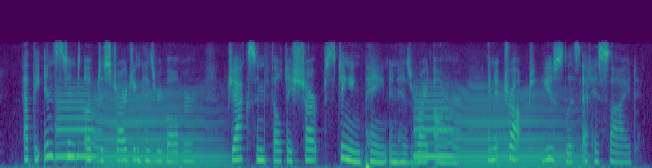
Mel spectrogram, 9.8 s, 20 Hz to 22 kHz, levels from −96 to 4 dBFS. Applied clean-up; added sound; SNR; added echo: none; Wind instrument, woodwind instrument; 5 dB; none.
